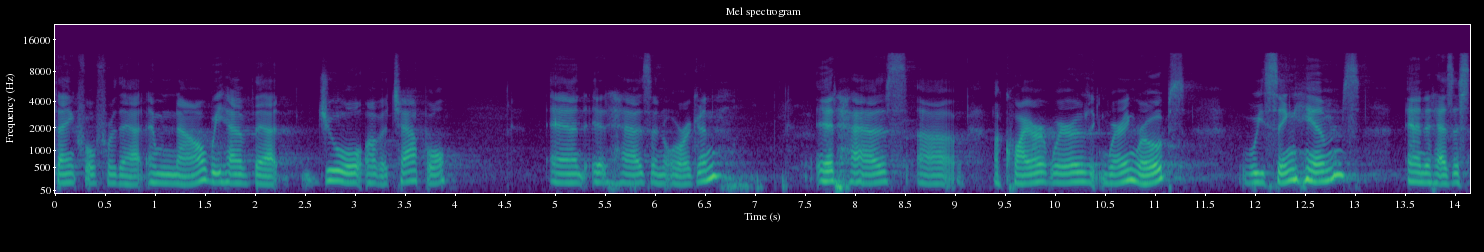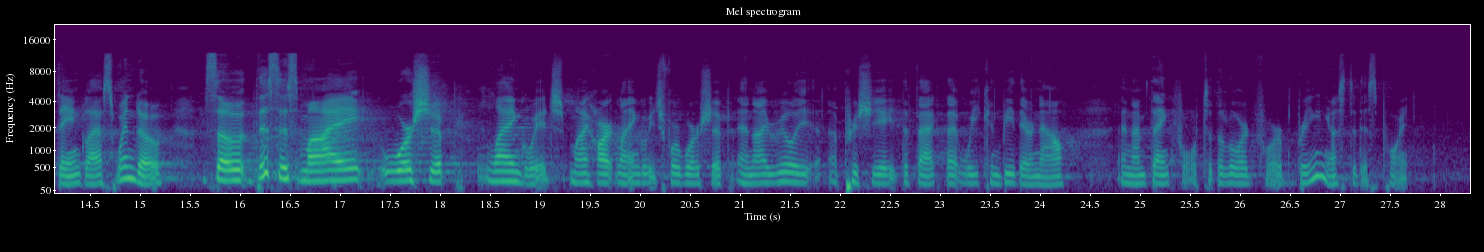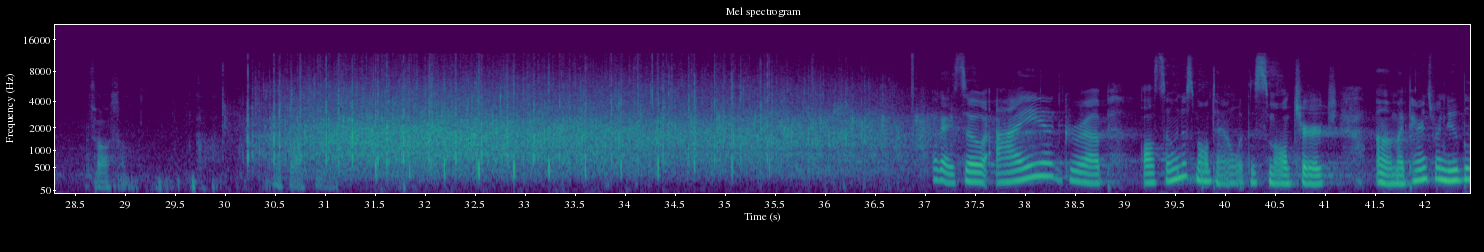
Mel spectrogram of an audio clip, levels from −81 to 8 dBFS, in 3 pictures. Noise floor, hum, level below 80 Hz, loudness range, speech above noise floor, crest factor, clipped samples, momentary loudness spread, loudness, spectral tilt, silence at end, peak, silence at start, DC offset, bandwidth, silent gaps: -59 dBFS; none; -60 dBFS; 10 LU; 33 dB; 20 dB; under 0.1%; 15 LU; -27 LUFS; -5.5 dB/octave; 0 s; -8 dBFS; 0 s; under 0.1%; 12 kHz; none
